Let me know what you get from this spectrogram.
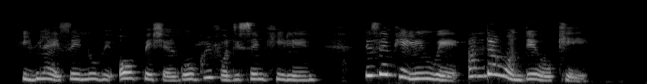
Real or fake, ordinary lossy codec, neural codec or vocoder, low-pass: real; AAC, 48 kbps; none; 7.2 kHz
